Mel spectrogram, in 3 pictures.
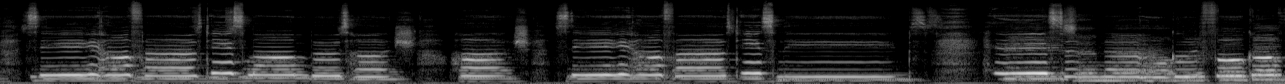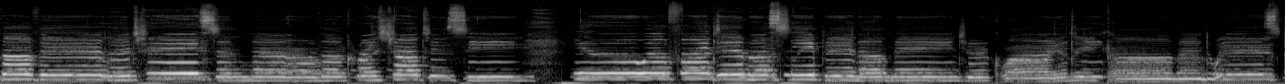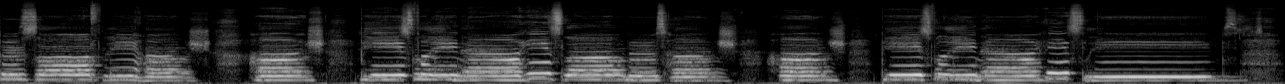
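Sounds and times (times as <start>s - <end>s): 
soprano singing a carol: 0.0s - 38.5s.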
